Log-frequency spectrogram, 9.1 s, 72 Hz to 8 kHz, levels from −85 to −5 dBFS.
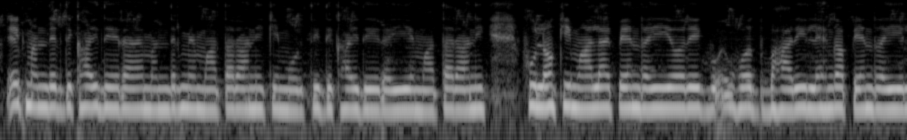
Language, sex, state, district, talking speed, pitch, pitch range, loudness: Kumaoni, female, Uttarakhand, Uttarkashi, 220 wpm, 205 Hz, 200-215 Hz, -35 LUFS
